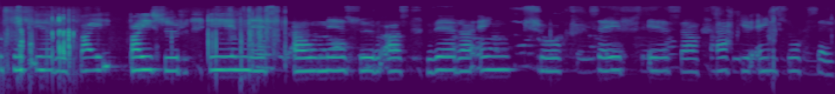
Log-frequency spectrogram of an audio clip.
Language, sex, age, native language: Icelandic, male, 18-19, Icelandic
